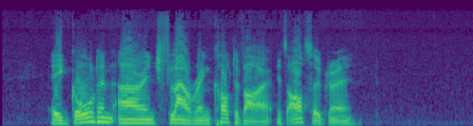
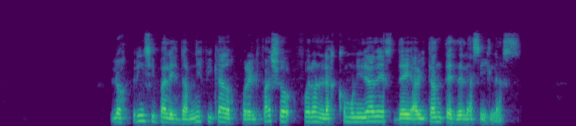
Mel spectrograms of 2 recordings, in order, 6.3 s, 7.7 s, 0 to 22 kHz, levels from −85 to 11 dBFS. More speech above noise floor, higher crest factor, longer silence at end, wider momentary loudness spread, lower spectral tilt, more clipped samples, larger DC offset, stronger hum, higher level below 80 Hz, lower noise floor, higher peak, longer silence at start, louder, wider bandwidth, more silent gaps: second, 41 dB vs 71 dB; about the same, 14 dB vs 18 dB; first, 1.6 s vs 0.8 s; about the same, 7 LU vs 8 LU; about the same, -6.5 dB/octave vs -6.5 dB/octave; neither; neither; neither; first, -40 dBFS vs -60 dBFS; second, -53 dBFS vs -88 dBFS; about the same, 0 dBFS vs -2 dBFS; second, 0.7 s vs 1.5 s; first, -12 LUFS vs -18 LUFS; first, 15.5 kHz vs 7.6 kHz; neither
